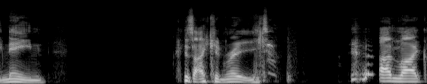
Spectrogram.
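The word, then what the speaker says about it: Nene: how do you pronounce the river nen I pronounce it correctly nen because I can read unlike those Northampton folk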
